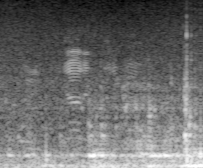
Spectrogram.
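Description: Low wind rumble on the microphone over a steady hum aboard a small boat, with a sharp knock near the end.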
